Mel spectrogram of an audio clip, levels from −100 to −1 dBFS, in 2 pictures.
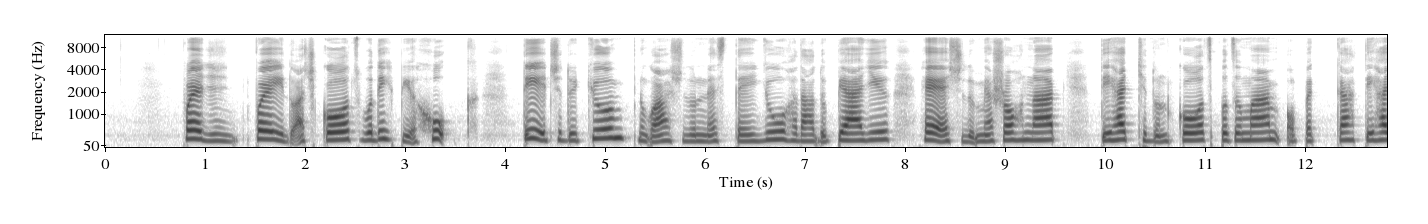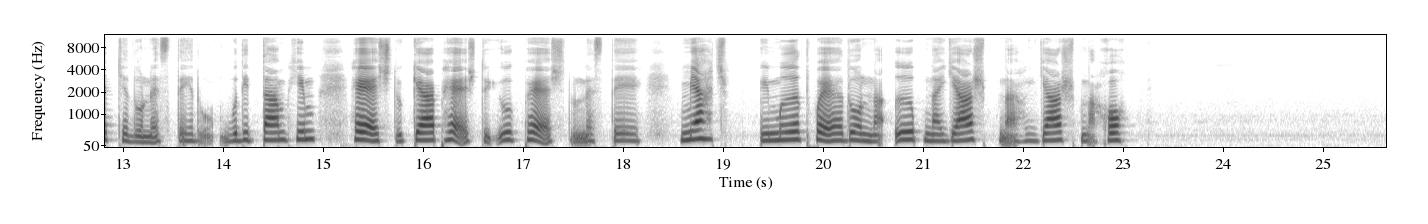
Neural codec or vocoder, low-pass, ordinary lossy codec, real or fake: none; 10.8 kHz; none; real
